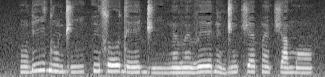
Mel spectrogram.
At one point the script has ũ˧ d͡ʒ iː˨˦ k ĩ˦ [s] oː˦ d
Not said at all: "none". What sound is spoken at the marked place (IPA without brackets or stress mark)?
s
